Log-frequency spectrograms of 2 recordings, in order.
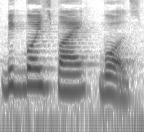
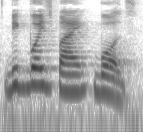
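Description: The two takes are said the same way.

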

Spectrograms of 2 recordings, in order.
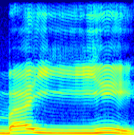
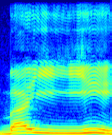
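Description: The two takes are said the same way.

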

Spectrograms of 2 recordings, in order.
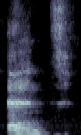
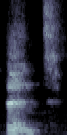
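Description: No difference in how they are said.

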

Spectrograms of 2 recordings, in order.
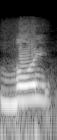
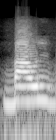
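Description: First: The vowel sounds like 'oh' in 'go'. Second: The vowel sounds like 'ow' in 'cow'. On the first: The speaker calls it right. "But इसको हम बोल बोलते हैं जैसे कि हम गोल बोलते हैं" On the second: The speaker calls it wrong. "इसको लोग बाउल बोलते हैं"

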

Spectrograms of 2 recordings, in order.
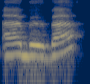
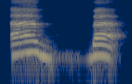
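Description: First: The first b pops open with a short vowel. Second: The lips stay closed through a held b. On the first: The speaker calls it wrong. "Мы не говорим абыба" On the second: The speaker calls it right. "а говорим абба"

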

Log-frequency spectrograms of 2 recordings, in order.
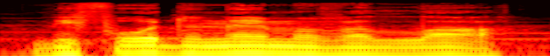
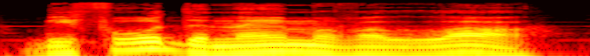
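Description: Both takes have the same delivery.

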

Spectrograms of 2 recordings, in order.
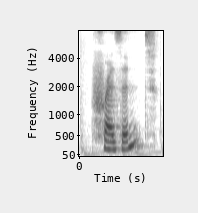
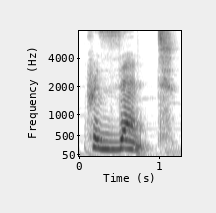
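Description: First: The stress falls on the first syllable. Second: The stress falls on the second syllable. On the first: It is a noun or an adjective. "It can be a noun or it can also be an adjective" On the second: It is a verb. "you really need to shift that stress onto the second syllable"

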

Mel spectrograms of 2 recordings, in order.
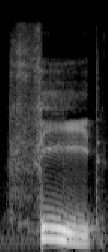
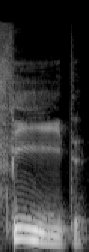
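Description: The two takes are said the same way.

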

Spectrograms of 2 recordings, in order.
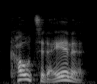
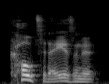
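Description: First: It is said in a casual, slangy accent. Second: It is said in a standard southern London accent. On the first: "Bad English?" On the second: "Southern London English, my English"

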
